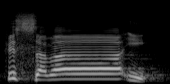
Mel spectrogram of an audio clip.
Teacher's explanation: فا اوپر والے دانت کے کنارے نیچے والے ہونٹ کے تر حصے سے ادا ہوتا ہے، فا یاد رکھنا ہے، سین سیٹی کے ساتھ ادا ہوگا، اور یہ مد ہے مد متصل، حرف مدہ کے بعد حمزہ اسی کلمے میں، فی السماء، تو حمزہ اسی کلمے میں آنے کی وجہ سے مد متصل ہوتی ہے۔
